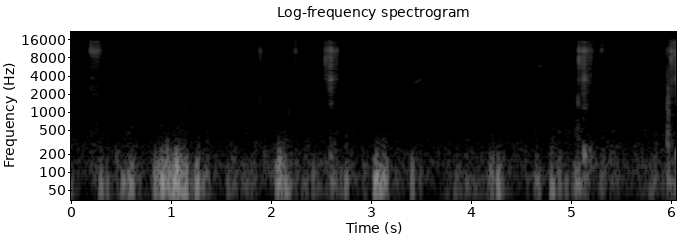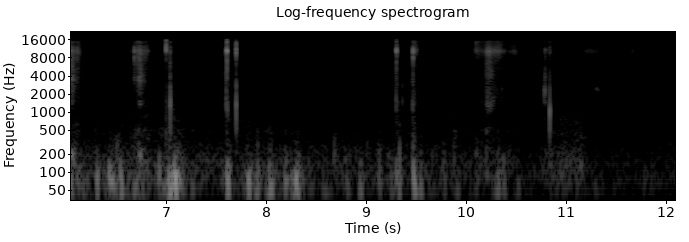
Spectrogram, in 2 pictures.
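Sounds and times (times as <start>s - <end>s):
faint irregular clicks: 5.0s - 7.8s, 9.2s - 11.8s.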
